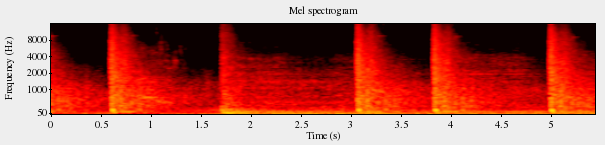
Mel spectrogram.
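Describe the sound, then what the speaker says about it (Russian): Gunshots from a weapon fired at an enemy in the horror video game The Evil Within 2, five loud sharp blasts spaced about a second apart, each followed by a long booming decay. "давай я выстрелю по нему, что будет"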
